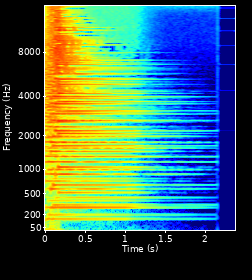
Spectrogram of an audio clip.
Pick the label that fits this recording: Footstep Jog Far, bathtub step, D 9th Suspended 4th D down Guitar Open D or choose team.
D 9th Suspended 4th D down Guitar Open D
